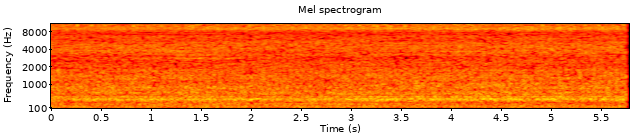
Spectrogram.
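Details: Maruti Suzuki Swift 2022 running near idle: steady heavy mid-pitched drone with a rough, noisy wash; abnormal engine noise, cause undetermined.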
